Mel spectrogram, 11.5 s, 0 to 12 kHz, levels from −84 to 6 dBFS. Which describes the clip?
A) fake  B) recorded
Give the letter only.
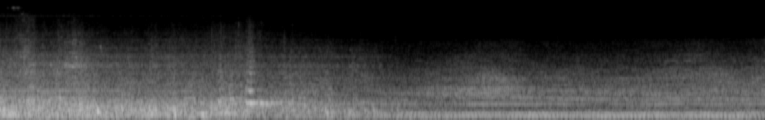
B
